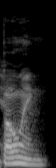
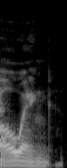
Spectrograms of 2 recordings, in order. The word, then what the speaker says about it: Boeing: Boeing. Yeah. – Boeing.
